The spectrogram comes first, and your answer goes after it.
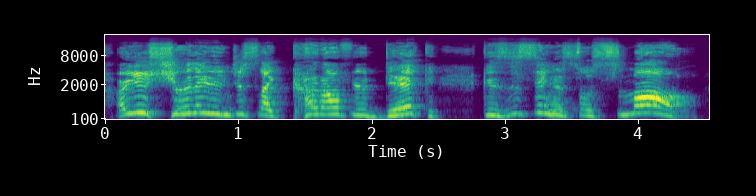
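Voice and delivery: high, loud, incredulous mock voice; teasing girlfriend. Girlfriend in bed mocking the comic, high loud teasing. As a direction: squeal it like a girlfriend gawking. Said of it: "She was like".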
